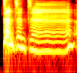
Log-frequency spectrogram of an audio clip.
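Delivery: slow, low suspense sting; dramatic dun dun dun. Pretend. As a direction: sing the ominous sting.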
